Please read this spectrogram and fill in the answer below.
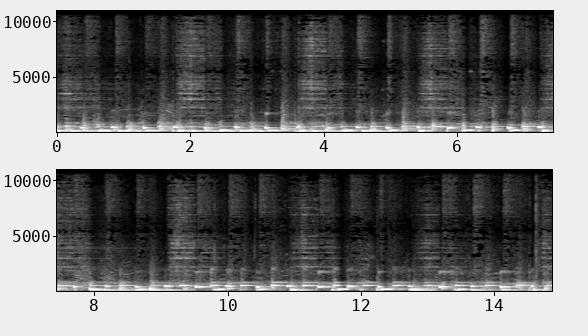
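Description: Music for a jaran dor horse dance: kendang and jidor drums under a short, fast melody of pitched notes that repeats over and over.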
